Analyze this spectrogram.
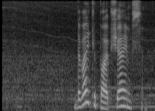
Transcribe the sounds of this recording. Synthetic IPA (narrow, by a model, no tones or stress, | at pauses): d̪ɐvajtʲepɐɐpɕæjɪmsʲɐ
